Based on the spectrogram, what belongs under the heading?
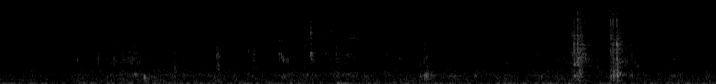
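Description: Faint mouth sounds of chewing fried rice, with small scattered clicks. Near the end come two sharper clicks of a plastic spoon knocking against a plastic cup as pickled radish cubes are scooped up.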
